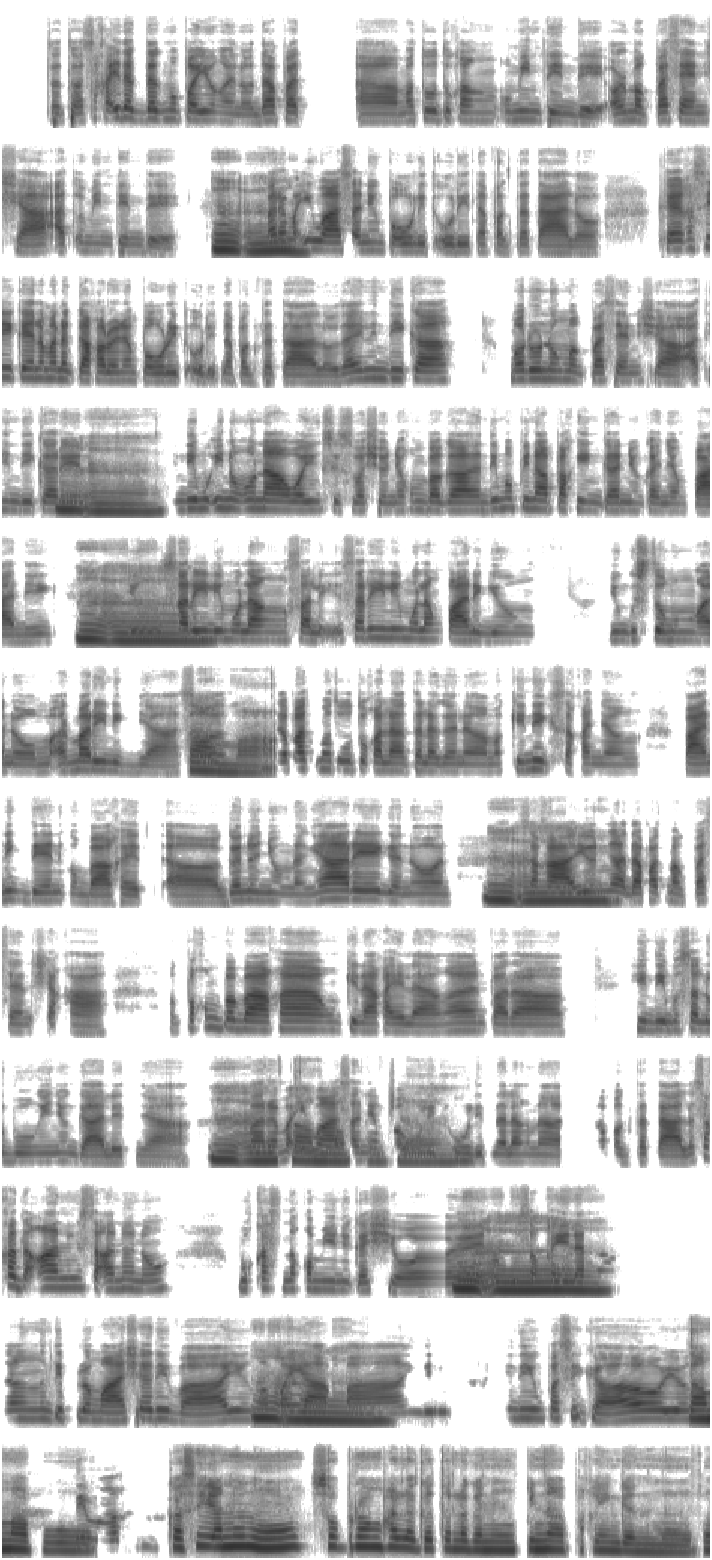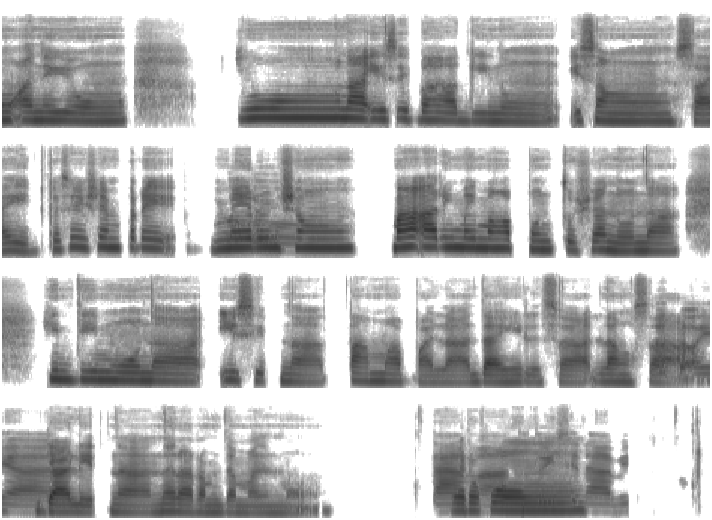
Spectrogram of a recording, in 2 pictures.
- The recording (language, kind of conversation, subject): Filipino, unstructured, Ano ang ginagawa mo para maiwasan ang paulit-ulit na pagtatalo?
- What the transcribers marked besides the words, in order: tapping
